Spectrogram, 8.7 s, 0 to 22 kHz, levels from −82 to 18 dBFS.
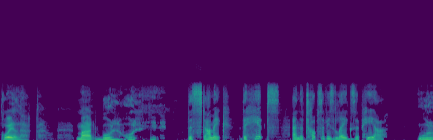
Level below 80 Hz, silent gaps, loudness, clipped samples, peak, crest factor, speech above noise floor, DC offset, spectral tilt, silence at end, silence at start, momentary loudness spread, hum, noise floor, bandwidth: -64 dBFS; 4.40-4.44 s, 4.67-4.73 s, 7.77-8.32 s; -22 LUFS; under 0.1%; 0 dBFS; 22 dB; 35 dB; under 0.1%; -5.5 dB/octave; 0 s; 0.05 s; 18 LU; none; -56 dBFS; 9.2 kHz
